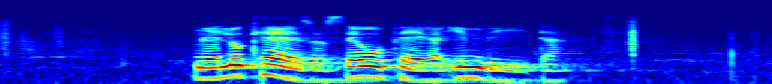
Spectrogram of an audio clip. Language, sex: Swati, male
